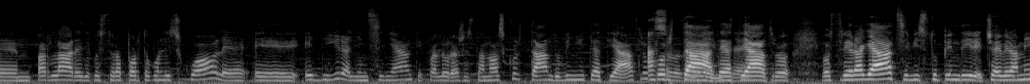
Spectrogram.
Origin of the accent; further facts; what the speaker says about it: Moscow, Russia; moved away as an adult; now in Italy; Sì, è vero, sono nata a Mosca, sono cresciuta lì, mi sono formata umanamente e professionalmente lì, però sono ormai 24 quasi anni che io vivo in Italia.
